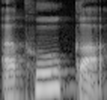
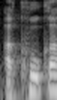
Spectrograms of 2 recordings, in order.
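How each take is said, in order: First: It is said with a drawn-out long vowel. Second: It is said quickly with a short vowel. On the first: The speaker calls it right. "इसे थोड़ा सा खींच कर पढ़ते हैं" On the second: The speaker calls it wrong. "बहुत तेज़ी से बोला जाएगा तो अखू का हो जाएगा"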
